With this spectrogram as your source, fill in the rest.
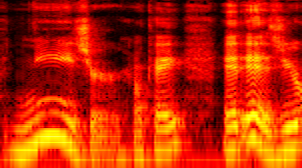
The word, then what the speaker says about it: Niger: Because originally it was a French region, and so they don't pronounce it like Nigeria, like Niger. It's pronounced like a knee. Think of your kneecap. Niger, okay?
